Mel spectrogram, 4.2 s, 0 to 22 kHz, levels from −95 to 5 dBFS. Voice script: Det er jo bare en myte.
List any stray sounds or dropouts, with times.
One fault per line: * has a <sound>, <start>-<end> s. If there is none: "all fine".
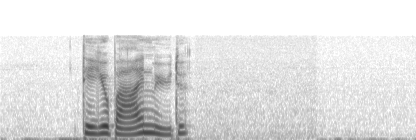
all fine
